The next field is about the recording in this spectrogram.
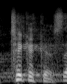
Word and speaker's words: Tychicus: Tychicus. That actually is the way that you pronounce this first one, okay, for sure.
